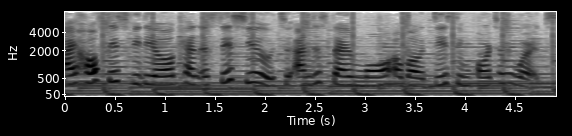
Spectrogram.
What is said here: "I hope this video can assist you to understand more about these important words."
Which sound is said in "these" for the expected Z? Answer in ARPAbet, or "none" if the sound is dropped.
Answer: S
